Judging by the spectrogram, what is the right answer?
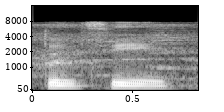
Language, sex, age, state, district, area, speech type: Goan Konkani, male, 18-30, Goa, Salcete, rural, spontaneous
